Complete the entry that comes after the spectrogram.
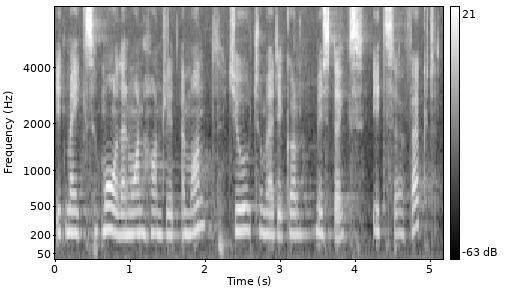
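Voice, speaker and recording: Earnest woman with gravelly hall-echo voice. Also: mid-range voice, level tone, mellow. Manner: halting, earnest, many filler pauses. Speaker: audience member asking a question. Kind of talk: emotional plea from the floor. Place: conference hall. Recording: hall reverb in a large venue.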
